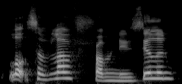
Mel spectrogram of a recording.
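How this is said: It is said in a put-on New Zealand accent.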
